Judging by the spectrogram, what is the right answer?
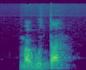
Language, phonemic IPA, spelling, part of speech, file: Kikuyu, /màɣùtáꜜ/, maguta, noun, LL-Q33587 (kik)-maguta.wav
- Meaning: oil, fat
